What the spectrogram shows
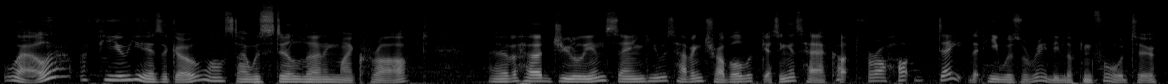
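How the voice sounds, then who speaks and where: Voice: medium pitch, expressive, normal speed, lightly acted. An actor in an audio roleplay playing a cheerful, chatty hairdresser who is theatrical, effusive and playfully teasing.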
